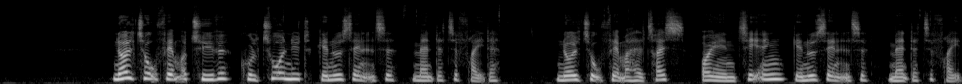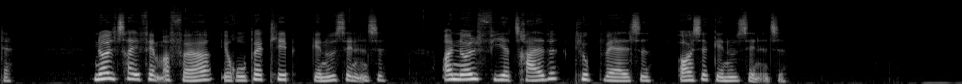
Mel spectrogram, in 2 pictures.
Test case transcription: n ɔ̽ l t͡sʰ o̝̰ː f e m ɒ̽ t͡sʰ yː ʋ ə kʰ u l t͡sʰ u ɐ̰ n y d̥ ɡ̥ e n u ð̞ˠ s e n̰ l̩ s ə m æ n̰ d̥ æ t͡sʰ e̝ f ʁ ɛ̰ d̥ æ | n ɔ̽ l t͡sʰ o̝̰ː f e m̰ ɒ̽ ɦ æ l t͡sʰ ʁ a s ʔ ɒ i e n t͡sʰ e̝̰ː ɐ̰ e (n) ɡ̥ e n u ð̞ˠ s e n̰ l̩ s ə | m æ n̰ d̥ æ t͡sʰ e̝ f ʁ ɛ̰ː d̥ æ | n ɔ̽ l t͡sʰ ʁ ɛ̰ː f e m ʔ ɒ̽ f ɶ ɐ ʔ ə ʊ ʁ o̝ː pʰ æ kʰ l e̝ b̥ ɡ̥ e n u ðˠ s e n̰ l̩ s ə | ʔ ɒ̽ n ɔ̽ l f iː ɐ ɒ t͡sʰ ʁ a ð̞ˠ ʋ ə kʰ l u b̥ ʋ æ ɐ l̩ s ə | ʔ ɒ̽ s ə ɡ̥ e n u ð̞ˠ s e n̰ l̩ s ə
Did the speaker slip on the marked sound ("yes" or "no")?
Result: yes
